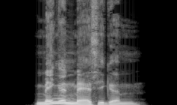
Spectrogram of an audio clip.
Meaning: strong dative masculine/neuter singular of mengenmäßig
- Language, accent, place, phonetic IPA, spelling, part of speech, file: German, Germany, Berlin, [ˈmɛŋənmɛːsɪɡəm], mengenmäßigem, adjective, De-mengenmäßigem.ogg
